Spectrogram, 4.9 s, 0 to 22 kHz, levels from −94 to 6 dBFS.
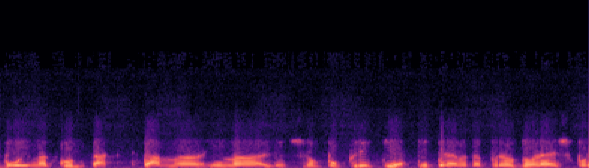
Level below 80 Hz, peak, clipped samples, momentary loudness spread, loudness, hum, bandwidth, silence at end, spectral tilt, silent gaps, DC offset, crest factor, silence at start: -62 dBFS; -4 dBFS; under 0.1%; 7 LU; -21 LUFS; none; 5.8 kHz; 0 s; -7 dB/octave; none; under 0.1%; 16 dB; 0.05 s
